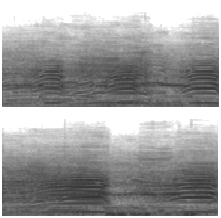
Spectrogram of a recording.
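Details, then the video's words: Cows mooing in a series of overlapping, drawn-out harmonic moos, several voices rising and falling, roughly one call every second or two, with a low rumbling background. "Voice of Cows"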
